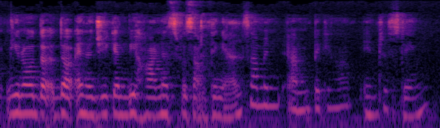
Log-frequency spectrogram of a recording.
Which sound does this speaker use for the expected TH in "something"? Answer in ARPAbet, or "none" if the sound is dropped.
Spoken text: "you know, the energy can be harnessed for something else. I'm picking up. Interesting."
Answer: T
